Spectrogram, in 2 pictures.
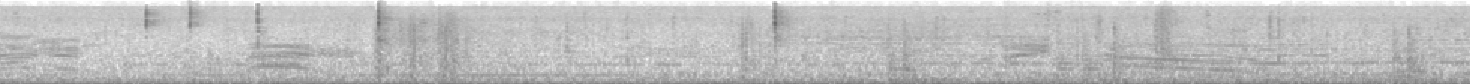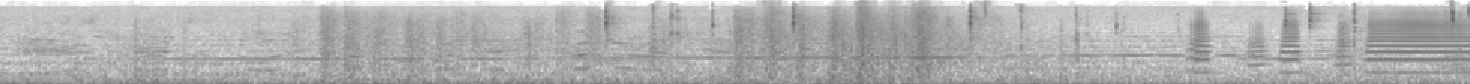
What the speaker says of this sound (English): you can see these Musketeers being sent in to take some volleys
